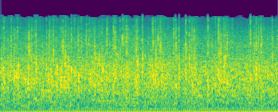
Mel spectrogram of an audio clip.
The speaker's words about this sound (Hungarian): Hosszú taps. Ezt fogadta Székhelyi Józsefet vasárnap este a Dohány utcai zsinagógában.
